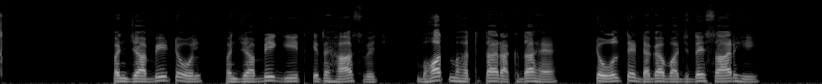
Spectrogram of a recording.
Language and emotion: Punjabi, neutral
